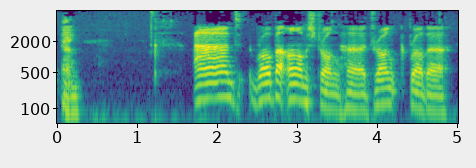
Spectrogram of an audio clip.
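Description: A man's voice: mid-range voice, very animated, extremely slow, fairly bright tone, poor audio. A man chatting casually and enthusiastically about films as a podcast co-host, rambling and hesitating as he goes. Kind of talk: casual, chatty film discussion.

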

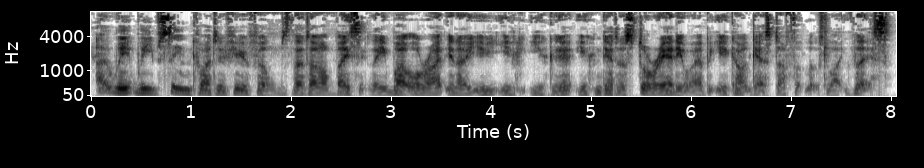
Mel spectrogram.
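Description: A middle-aged British man co-hosting a casual film discussion in a measured, analytical way with careful qualifications. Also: mid-range voice, breathy edge. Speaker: film discussion podcast co-host.

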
